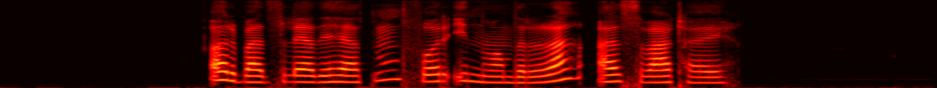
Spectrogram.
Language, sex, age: Norwegian, female, 23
